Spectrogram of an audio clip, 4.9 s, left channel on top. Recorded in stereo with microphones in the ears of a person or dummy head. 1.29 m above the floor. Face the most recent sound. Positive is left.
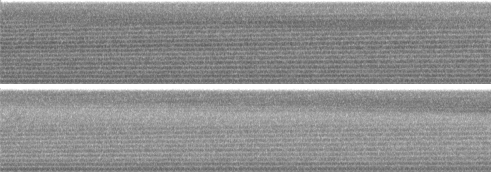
turn(degrees=75)  # may be behind; listen again after turning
